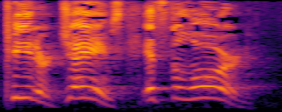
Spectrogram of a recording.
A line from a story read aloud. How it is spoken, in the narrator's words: I shouted it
